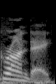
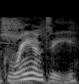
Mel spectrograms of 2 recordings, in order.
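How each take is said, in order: First: The name is said in its original form. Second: The name is said in an Americanized form. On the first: This is the family's original name. "It was originally Grande" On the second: The name was changed to sound more American. "to Americanize it to Grandy"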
